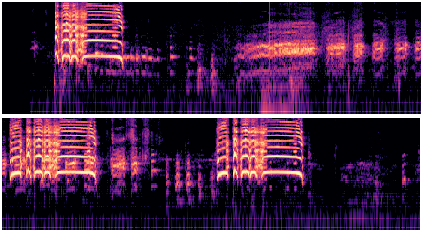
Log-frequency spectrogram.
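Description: Rooster crowing three times, each crow about a second and a half long and ending on a long held note, with short clucking calls between crows and a brief rushing noise about five seconds in.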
